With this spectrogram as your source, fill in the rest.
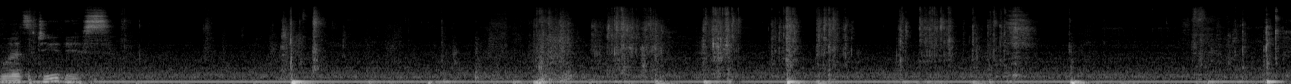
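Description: Plastic card wrappers crinkle and rustle as hands open them.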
